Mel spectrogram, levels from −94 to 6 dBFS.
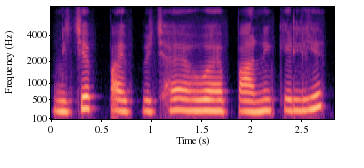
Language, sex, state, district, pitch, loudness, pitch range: Hindi, female, Jharkhand, Palamu, 245 Hz, -15 LUFS, 235-260 Hz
